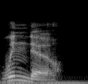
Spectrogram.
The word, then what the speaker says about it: window: is the word window instead of we window with a long e it's a short i sound window why do i keep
